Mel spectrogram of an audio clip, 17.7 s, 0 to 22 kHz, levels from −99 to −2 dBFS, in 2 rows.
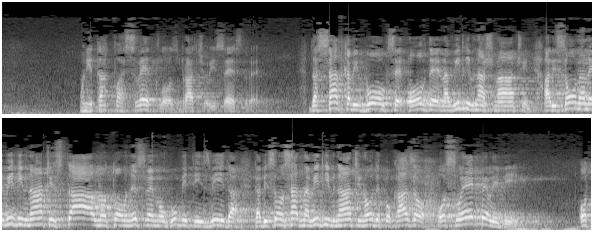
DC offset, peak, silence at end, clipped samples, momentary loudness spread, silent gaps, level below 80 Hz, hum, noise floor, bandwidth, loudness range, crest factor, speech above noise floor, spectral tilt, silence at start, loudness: under 0.1%; 0 dBFS; 0 s; under 0.1%; 10 LU; none; -38 dBFS; none; -45 dBFS; 10 kHz; 7 LU; 14 dB; 31 dB; -6.5 dB/octave; 0.15 s; -14 LUFS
